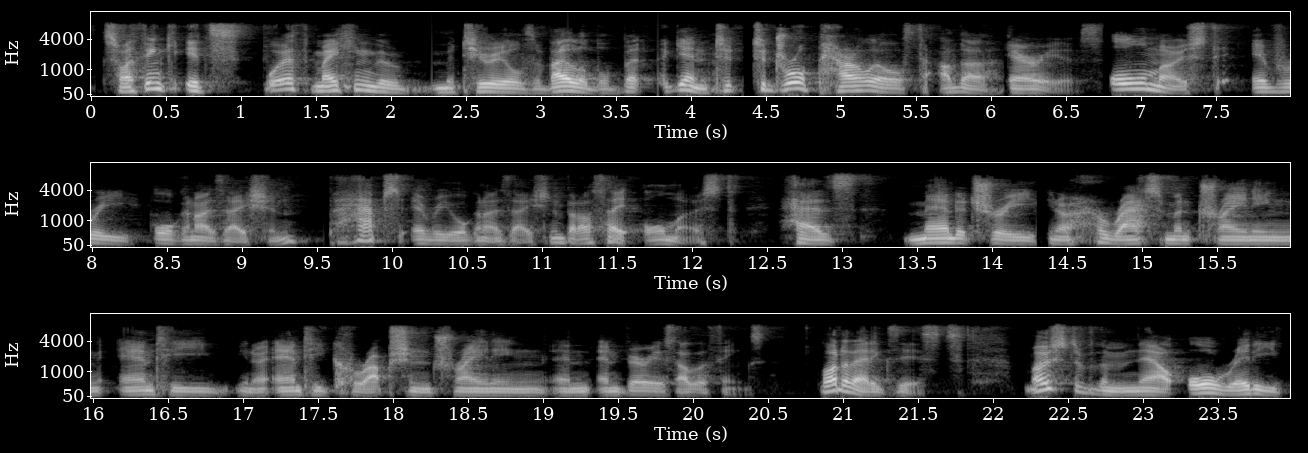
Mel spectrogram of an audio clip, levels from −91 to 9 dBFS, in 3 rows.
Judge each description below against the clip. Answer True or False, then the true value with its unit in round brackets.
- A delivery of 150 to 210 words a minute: False (135 wpm)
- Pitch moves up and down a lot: True (6.8 semitones)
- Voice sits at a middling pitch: False (105 Hz)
